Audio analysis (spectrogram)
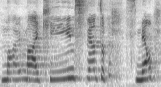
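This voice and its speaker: A woman's voice: sits high, steady tone, slow. A woman voicing an eager, good-hearted male rescue dog in a children's storybook, with a howling, exclaiming delivery. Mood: thrilled. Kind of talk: children's storybook character reading.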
